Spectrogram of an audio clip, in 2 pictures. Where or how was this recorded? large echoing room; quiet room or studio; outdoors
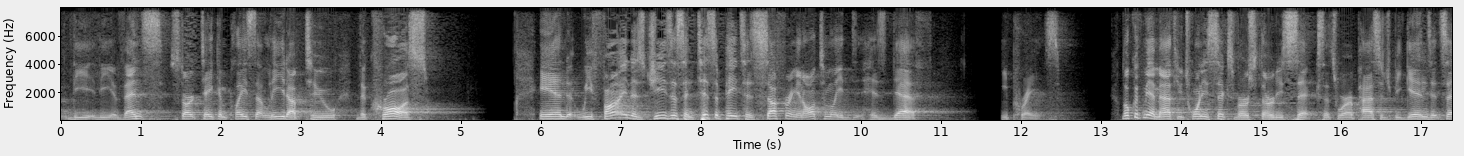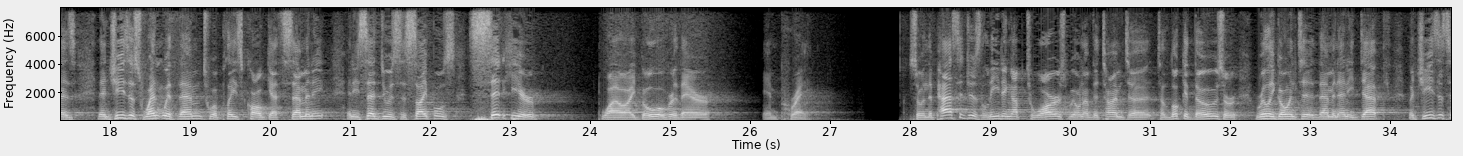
large echoing room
